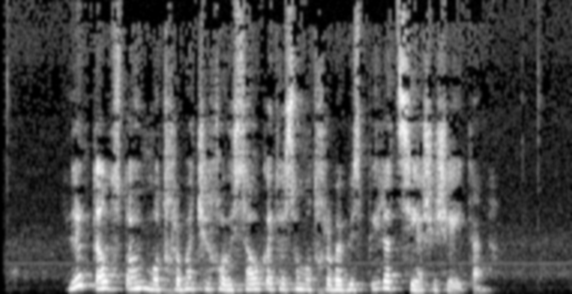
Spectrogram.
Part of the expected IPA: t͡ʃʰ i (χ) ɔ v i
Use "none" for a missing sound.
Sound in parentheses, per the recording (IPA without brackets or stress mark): χ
